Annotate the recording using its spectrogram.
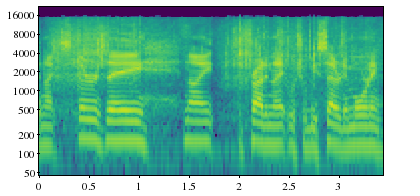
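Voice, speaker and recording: With noticeable noise in the background, the delivery is fairly quick and the intonation stays fairly even. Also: man. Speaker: farmer. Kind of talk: livestream tutorial, casual. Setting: outdoors on farm, live stream. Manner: casual, conversational.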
